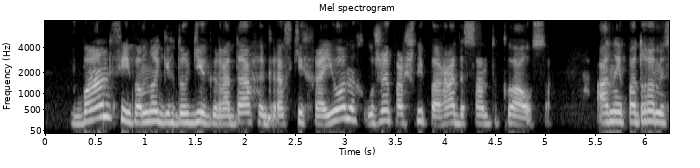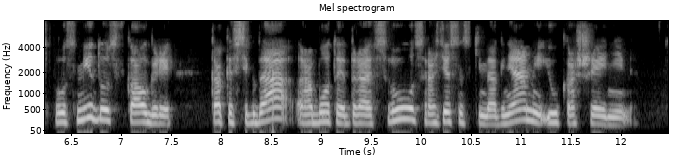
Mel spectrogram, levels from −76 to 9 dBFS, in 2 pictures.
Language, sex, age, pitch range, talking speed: Russian, female, 20-39, 185-240 Hz, 150 wpm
